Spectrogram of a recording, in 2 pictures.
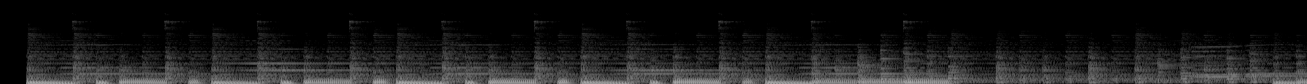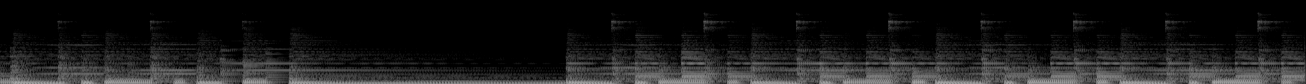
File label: Country Rock, midi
